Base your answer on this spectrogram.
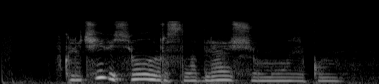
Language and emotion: Russian, sad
